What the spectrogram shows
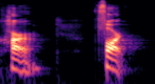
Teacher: It's a long vowel. It's like a diphthong, right? There is the vowel and then it changes to the R. There is transformation there and it needs time. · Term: soft R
